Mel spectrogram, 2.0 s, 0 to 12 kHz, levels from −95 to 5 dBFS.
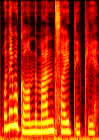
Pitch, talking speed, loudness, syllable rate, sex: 235 Hz, 240 wpm, -15 LUFS, 6.0 syllables/s, female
